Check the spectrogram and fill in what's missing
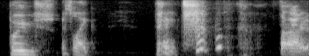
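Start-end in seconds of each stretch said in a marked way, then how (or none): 0.1-0.5 mock bass boom. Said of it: "It's not even like". 1.6-2.0 growled mock. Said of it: "a growl".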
